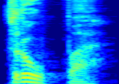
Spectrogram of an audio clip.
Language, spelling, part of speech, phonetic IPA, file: Russian, труппа, noun, [ˈtrup(ː)ə], Ru-труппа.ogg
- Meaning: troupe (company of actors, etc.)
